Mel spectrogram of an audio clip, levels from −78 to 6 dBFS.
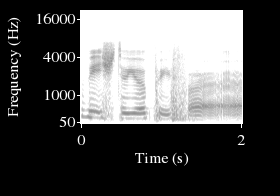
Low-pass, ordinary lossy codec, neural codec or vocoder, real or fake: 7.2 kHz; Opus, 64 kbps; none; real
